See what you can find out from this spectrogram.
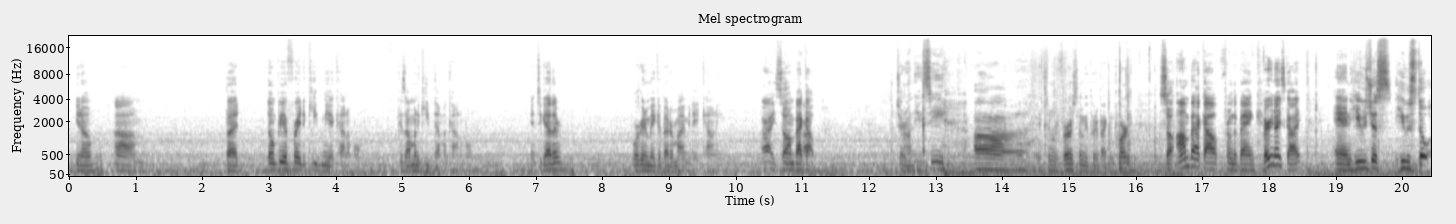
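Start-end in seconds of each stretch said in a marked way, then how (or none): none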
